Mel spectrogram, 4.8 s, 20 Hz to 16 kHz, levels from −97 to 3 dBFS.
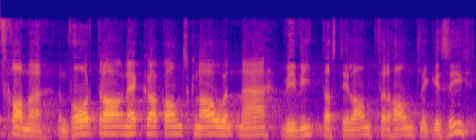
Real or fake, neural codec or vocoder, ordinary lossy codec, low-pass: real; none; none; 9.9 kHz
